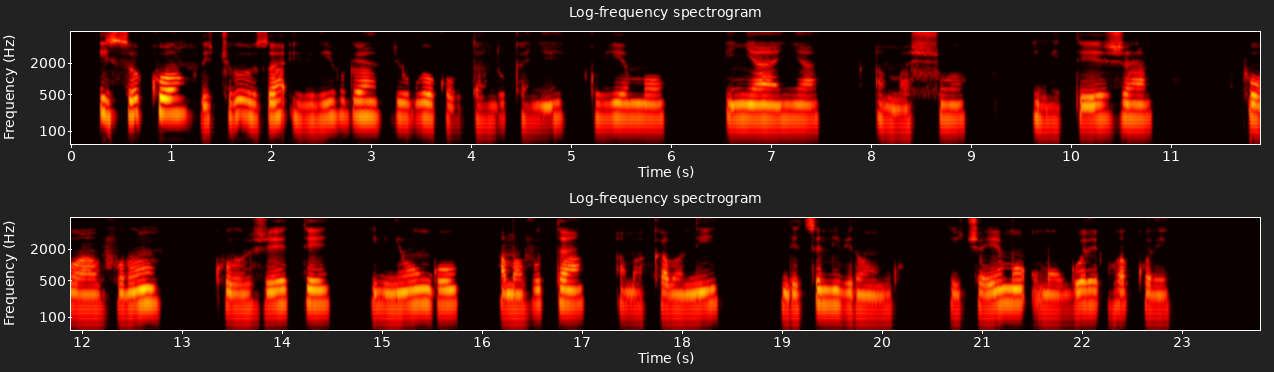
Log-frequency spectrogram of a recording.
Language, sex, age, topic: Kinyarwanda, female, 36-49, finance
